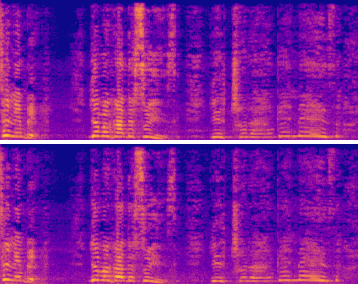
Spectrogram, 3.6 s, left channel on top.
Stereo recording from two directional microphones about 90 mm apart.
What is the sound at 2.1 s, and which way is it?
Speech, 30° right (ahead or behind).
